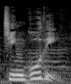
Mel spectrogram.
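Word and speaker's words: Txingudi: Chingudi una zona protegida medioambientalmente y con unas excelentes playas. – Muy bien. Sabéis que la CH ellos lo escriben TH. – TH, sí.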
